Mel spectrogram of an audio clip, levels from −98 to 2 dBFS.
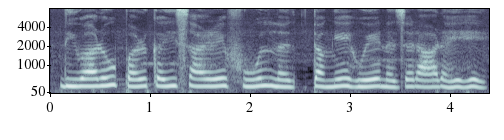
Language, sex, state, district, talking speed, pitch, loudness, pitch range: Hindi, female, Assam, Kamrup Metropolitan, 150 wpm, 255 Hz, -14 LUFS, 240-260 Hz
